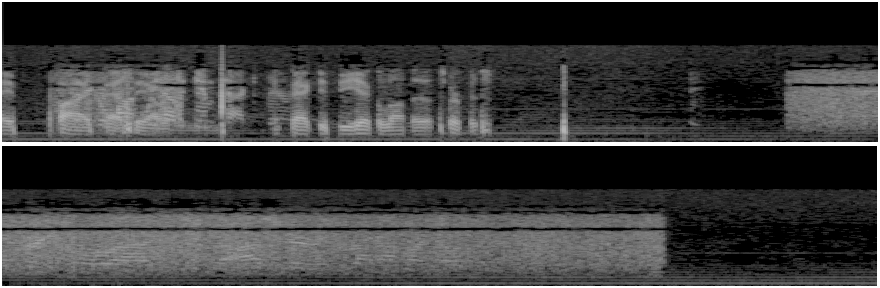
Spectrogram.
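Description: Radio communications chatter: a voice over a narrow radio link for the first three and a half seconds, a single click, then about five and a half seconds of open-channel hiss with a faint voice under it that cuts off abruptly.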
